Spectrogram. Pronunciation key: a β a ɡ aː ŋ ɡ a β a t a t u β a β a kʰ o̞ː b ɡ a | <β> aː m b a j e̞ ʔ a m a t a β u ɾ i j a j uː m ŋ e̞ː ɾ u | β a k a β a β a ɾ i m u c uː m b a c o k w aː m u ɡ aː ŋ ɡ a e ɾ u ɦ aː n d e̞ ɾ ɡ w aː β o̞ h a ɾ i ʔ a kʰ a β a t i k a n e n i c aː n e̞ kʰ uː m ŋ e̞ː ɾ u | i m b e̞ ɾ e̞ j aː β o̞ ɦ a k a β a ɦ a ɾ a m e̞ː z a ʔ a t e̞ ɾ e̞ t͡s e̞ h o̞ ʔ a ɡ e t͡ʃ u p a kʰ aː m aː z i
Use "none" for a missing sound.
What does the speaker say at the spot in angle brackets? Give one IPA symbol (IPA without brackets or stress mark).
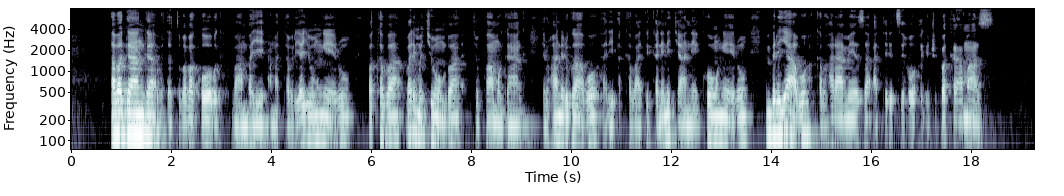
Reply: β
